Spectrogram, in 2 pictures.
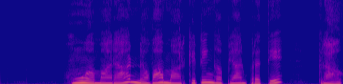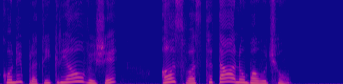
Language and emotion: Gujarati, fearful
